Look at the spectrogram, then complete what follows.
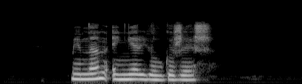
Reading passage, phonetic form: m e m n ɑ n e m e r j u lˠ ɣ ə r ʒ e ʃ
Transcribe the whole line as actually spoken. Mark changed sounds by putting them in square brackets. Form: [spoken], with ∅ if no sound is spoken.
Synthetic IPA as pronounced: m e m n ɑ n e [ŋ] e r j [o] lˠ ɣ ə [∅] ʒ e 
